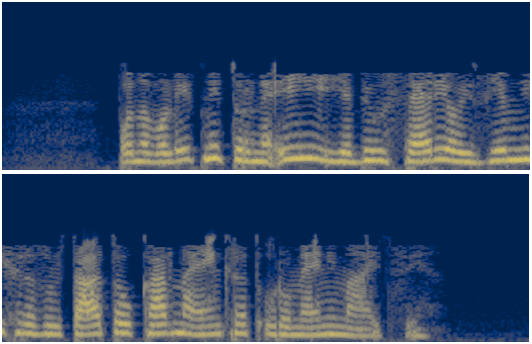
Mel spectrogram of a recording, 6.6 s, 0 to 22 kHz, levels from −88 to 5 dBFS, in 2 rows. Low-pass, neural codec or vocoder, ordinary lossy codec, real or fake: 19.8 kHz; none; AAC, 16 kbps; real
